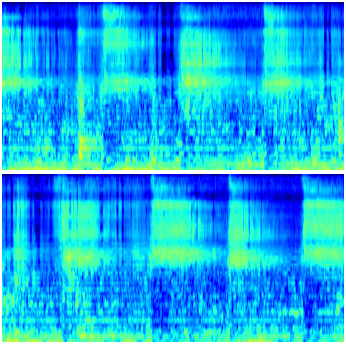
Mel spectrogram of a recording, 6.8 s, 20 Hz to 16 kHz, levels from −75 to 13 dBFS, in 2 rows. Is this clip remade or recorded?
remade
